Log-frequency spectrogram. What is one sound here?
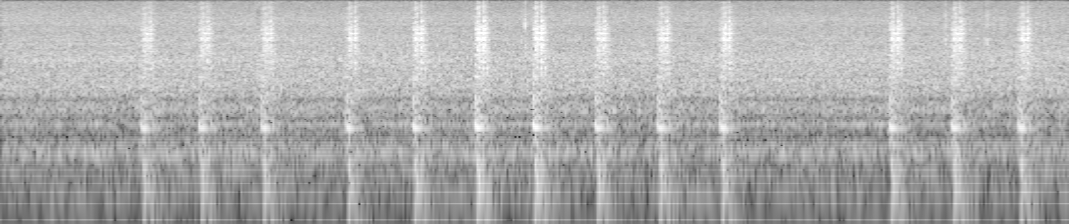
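Footsteps clank on a metal grating floor at a steady walking pace.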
